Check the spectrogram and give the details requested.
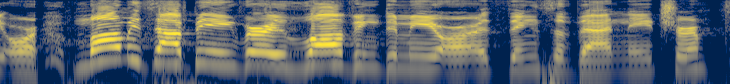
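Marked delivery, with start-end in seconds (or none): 0.4-2.2 mock childish complaint; complaining child. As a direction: imitate a kid's grievance. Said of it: "have said a few times".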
